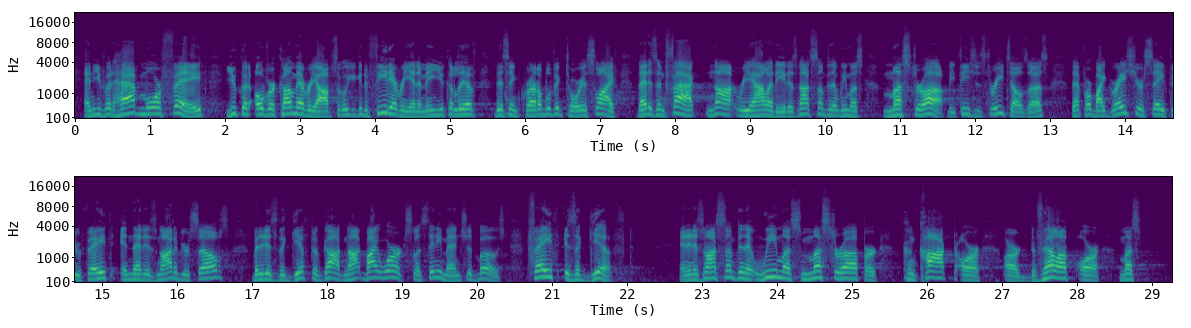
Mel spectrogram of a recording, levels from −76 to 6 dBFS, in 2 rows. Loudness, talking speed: -23 LUFS, 190 wpm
